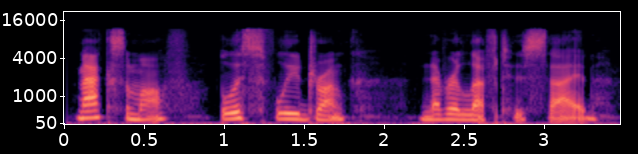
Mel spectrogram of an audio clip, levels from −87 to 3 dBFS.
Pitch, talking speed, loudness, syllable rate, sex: 200 Hz, 120 wpm, -22 LUFS, 4.3 syllables/s, female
